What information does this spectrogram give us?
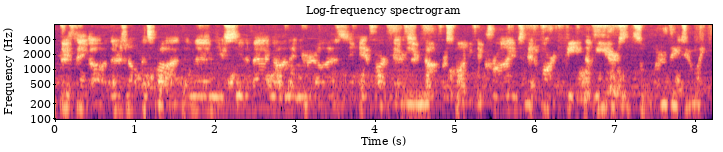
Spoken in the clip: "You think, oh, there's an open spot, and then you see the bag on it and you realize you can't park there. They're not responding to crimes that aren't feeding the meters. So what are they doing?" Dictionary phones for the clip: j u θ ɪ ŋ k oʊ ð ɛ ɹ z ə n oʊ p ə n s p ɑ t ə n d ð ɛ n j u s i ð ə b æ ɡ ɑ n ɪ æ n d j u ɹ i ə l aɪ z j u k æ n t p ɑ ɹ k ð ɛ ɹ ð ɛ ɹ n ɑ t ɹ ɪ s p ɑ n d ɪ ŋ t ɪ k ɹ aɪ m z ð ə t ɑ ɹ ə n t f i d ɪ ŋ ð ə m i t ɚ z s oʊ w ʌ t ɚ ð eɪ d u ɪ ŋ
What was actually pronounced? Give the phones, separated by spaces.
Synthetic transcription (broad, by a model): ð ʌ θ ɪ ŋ oʊ ð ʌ ɹ z ə n oʊ p ə n s p ɑ t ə n ð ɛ n j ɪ s i ð ə b æ ɡ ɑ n ɪ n j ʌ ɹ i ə l aɪ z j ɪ k æ n t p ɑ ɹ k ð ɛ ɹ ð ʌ ɹ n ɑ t ɹ ɪ s p ɑ n d ɪ ŋ t ɪ k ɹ aɪ m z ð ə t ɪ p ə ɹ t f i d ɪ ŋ ð ə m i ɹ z s oʊ w ʌ t ɚ ð eɪ d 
